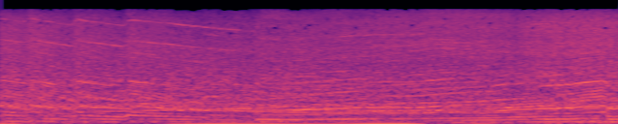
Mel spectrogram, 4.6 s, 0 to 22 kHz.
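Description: A Formula 1 car in the racing game F1 22 at the Singapore Grand Prix, its engine revving high and continuously as the wheels spin exiting corners, loud and unbroken with no talk.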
